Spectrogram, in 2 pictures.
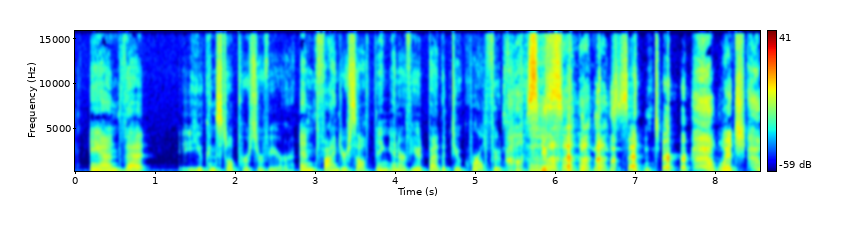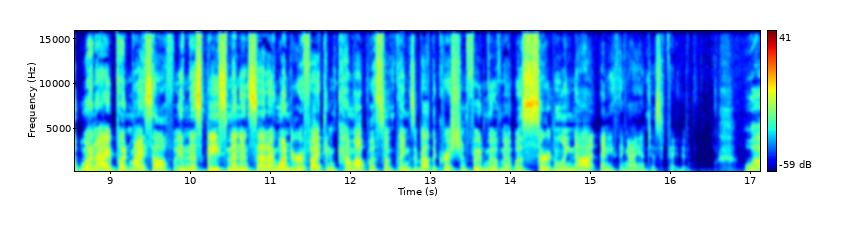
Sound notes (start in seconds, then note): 5.4 laughs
